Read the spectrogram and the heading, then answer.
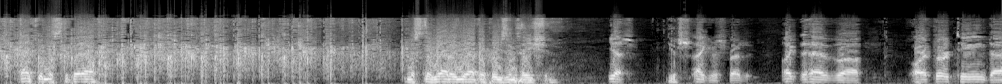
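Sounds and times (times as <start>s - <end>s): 
audience applause at a city council meeting: 0.0s - 4.9s
speech: 0.2s - 1.2s, 4.1s - 10.0s.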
